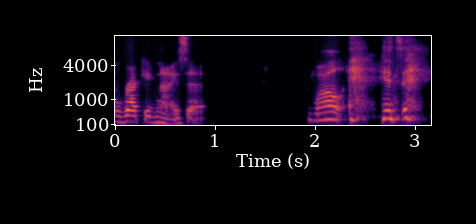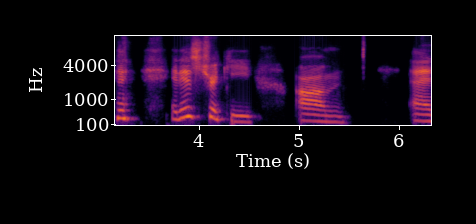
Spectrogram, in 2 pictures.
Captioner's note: laughter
